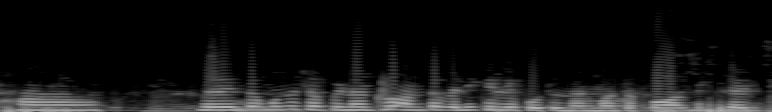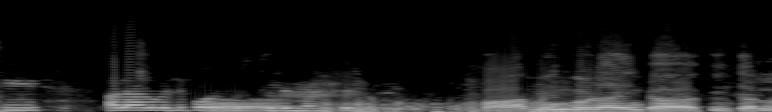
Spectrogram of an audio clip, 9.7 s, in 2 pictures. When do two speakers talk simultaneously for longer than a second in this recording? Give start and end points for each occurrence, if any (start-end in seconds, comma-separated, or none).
none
